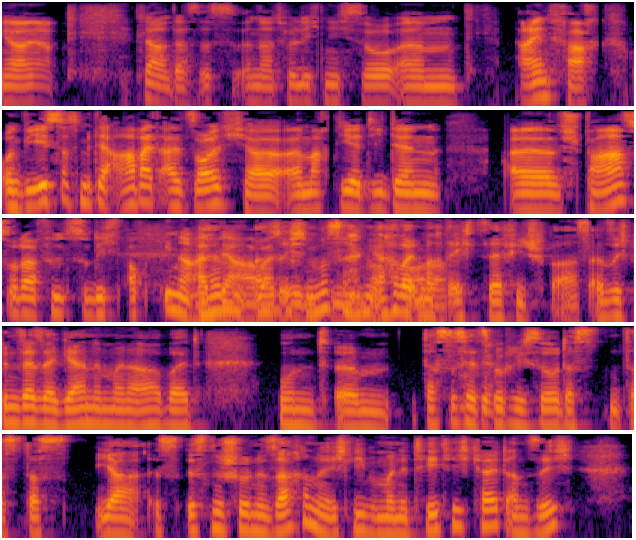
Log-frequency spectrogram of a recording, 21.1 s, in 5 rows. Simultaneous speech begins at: 10 s

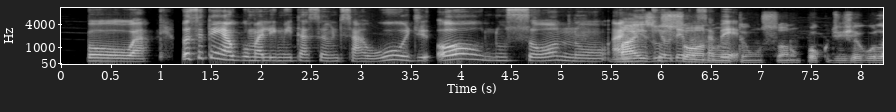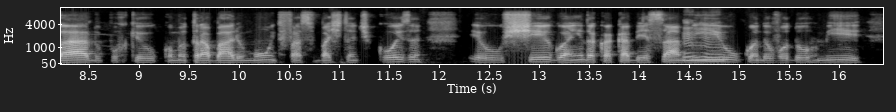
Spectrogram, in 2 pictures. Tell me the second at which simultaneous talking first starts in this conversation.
5 s

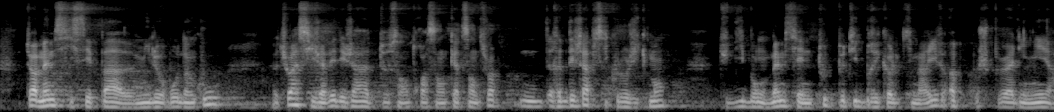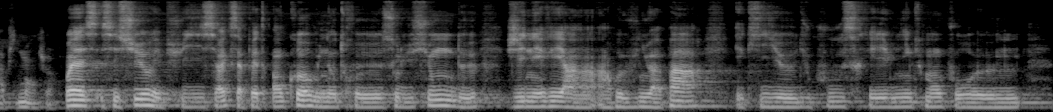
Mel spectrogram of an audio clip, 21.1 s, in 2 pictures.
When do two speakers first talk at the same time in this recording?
none

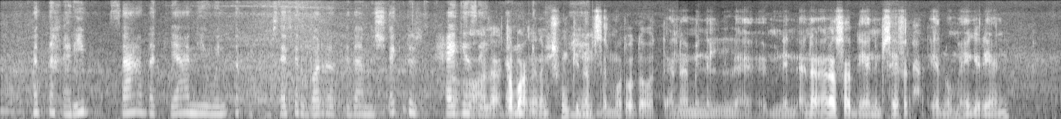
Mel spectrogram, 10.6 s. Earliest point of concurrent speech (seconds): 4 s

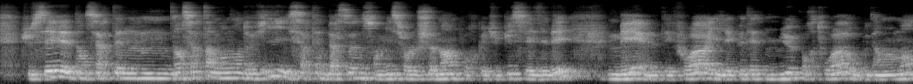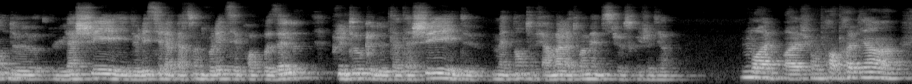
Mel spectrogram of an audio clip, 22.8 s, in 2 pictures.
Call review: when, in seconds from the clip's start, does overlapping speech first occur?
none

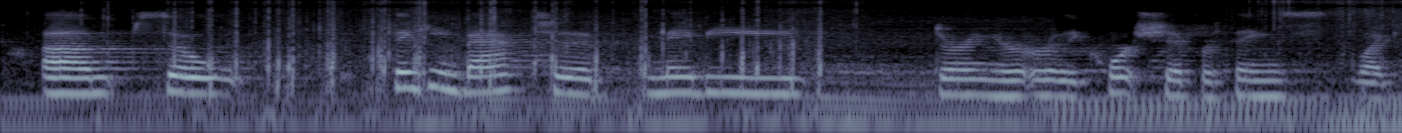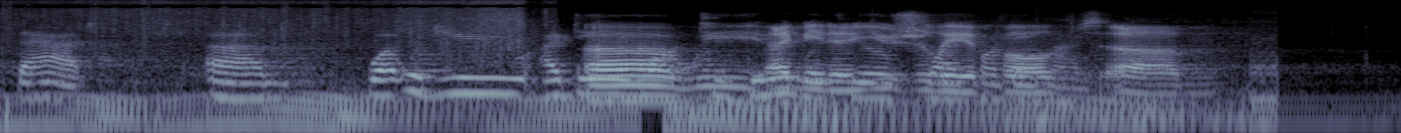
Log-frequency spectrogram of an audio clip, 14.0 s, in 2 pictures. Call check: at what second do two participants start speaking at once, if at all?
10 s

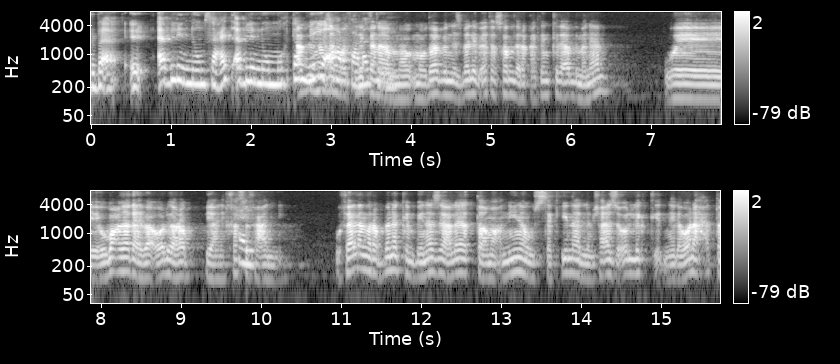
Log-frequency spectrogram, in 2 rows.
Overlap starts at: 3 s

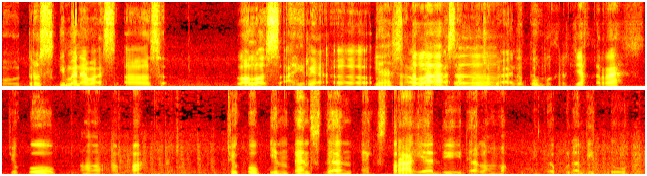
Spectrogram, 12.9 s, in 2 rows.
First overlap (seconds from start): 4 s

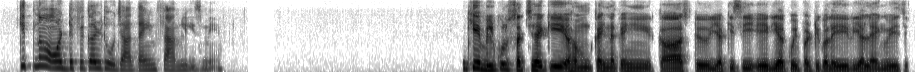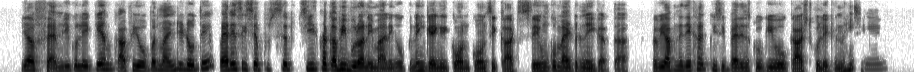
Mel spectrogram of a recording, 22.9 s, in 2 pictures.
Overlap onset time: none

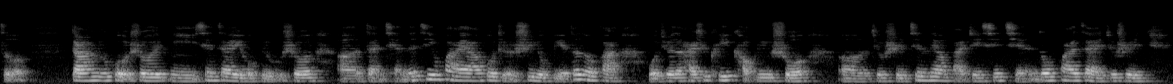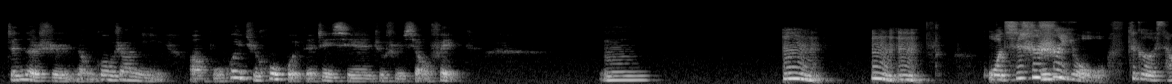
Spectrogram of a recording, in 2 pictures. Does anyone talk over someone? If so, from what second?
none

